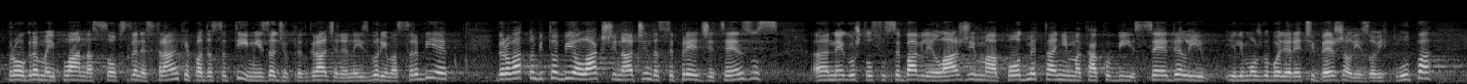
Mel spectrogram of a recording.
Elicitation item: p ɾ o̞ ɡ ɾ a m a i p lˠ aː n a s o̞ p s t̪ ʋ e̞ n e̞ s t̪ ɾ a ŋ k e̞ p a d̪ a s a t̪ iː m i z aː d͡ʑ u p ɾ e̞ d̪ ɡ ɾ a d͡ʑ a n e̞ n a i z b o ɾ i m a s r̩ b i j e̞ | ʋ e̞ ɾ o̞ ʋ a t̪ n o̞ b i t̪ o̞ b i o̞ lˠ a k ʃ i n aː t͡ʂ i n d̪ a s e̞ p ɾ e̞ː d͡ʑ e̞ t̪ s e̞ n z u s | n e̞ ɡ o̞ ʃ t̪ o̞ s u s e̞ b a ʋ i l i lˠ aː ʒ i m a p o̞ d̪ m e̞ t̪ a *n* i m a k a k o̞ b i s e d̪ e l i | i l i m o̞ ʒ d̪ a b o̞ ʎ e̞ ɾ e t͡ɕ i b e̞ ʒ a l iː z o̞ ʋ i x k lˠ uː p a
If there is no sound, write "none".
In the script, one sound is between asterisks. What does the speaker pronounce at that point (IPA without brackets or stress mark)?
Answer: ɲ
